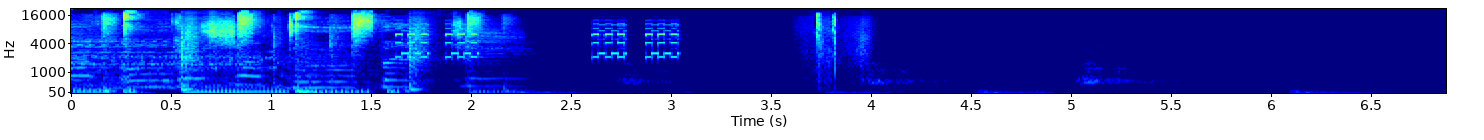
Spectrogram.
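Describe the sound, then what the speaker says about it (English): A short electronic chime sounds in the video game Persona 4 Golden, following the end of a loud musical passage, then a few brief beeping tones spaced apart over a quiet background, with no talk. "You receive a text message."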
